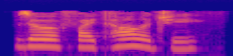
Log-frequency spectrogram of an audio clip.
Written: zoophytology

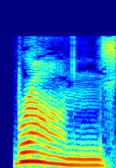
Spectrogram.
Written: bronzelike

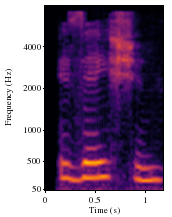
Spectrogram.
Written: ization

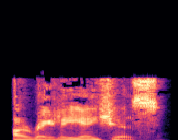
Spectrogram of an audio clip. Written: araliaceous

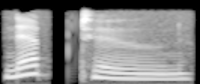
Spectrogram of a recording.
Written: Neptune

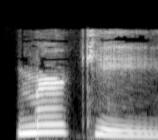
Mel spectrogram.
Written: mirky

